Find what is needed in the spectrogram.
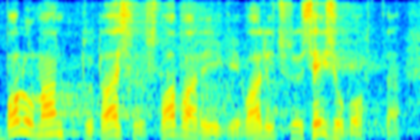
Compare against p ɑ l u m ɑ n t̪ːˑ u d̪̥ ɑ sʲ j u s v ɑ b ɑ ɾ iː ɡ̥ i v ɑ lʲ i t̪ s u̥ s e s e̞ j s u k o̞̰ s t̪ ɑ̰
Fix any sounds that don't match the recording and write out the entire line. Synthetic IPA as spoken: p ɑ l u m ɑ n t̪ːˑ u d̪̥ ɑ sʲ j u s v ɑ b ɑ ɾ iː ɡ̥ i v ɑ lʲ i t̪ s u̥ s e s e̞ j s u k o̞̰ h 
